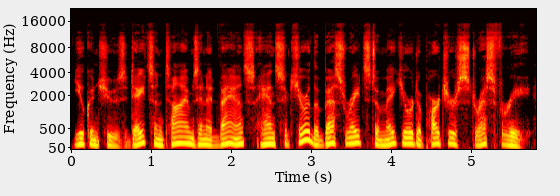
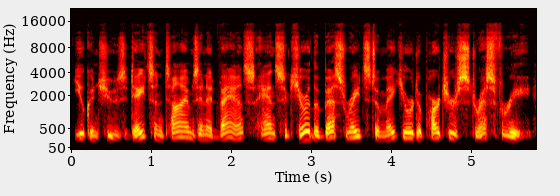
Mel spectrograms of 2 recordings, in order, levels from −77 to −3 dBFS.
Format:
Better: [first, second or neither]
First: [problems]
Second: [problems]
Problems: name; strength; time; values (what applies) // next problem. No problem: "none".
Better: first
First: none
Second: thin; very; fading below 300 Hz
